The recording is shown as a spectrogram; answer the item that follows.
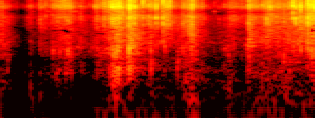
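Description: Packaging crinkling in several short, irregular rustles as it is handled.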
